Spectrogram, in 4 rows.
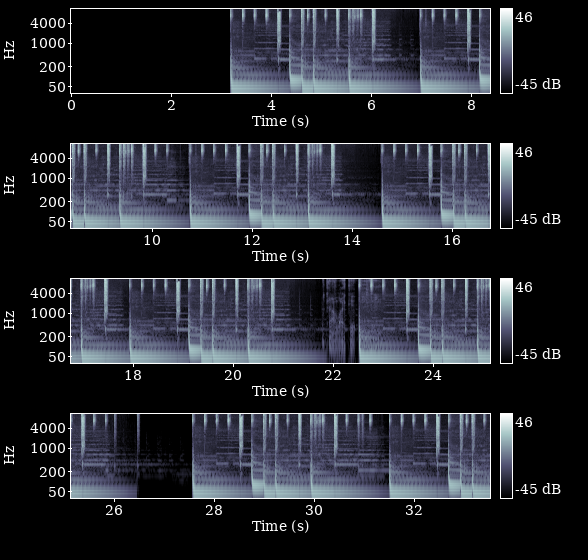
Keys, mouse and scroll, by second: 3.2 space, 6.2 space, 6.7-7.0 alt+scroll up 2, 7.0 space, 7.4 ctrl+click, 7.7-10.1 ctrl+alt+scroll up 2, 10.2 alt+scroll down 1, 10.7 space, 10.9 right click, 11.2 ctrl+click, 14.6 space, 17.9 space, 18.4 double click, 21.0 space, 22.5 space, 22.8 right click, 25.8 space, 26.4 double click, 31.2 space, 31.5 space.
